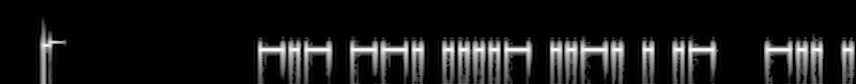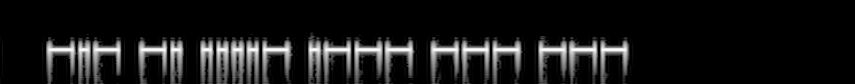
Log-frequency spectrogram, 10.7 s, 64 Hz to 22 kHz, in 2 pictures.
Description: Morse code, heard as a keyed tone, about 25 wpm, 700 Hz. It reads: KG4FEA DE KN4JOO
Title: USA Callsign DE Callsign - 6 Characters - 25wpm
